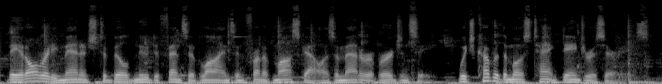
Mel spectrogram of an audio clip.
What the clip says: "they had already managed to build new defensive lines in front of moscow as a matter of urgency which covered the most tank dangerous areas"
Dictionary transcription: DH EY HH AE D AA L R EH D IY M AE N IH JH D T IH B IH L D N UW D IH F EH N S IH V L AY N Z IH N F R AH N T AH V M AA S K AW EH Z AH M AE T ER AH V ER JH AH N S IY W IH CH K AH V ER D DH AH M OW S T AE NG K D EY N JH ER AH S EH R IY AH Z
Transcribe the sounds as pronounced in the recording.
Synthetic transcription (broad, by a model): DH EY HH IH D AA L R EH D IY M AE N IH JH T IH B IH L D N UW D IH F EH N S IH V L AY N Z IH N F R AH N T AH V M AA S K AW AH Z AH M AE T ER AH V ER JH AH N S IY W IH CH K AH V ER D DH AH M OW S T AE NG K D EY N JH ER AH S EH R IY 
